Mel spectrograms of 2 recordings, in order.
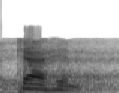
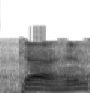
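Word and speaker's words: kahin (كاهن): Le singulier c'est kahin. Hein? Donc kuhan, kahin. Kahin ça s'écrit kaf, alif, ha.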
